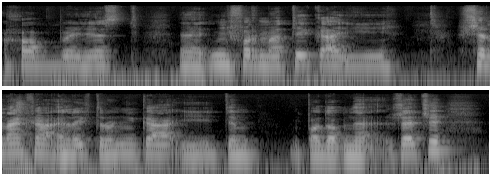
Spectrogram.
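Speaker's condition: Cerebral palsy; wheelchair user

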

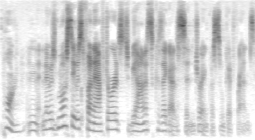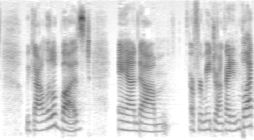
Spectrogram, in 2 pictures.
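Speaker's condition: No condition

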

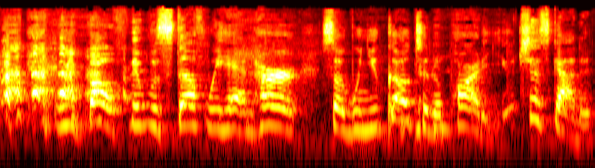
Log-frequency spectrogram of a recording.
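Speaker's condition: No condition

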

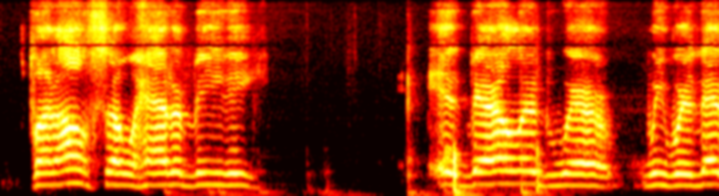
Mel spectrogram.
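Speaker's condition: Parkinson's disease; diagnosed over 9 years ago

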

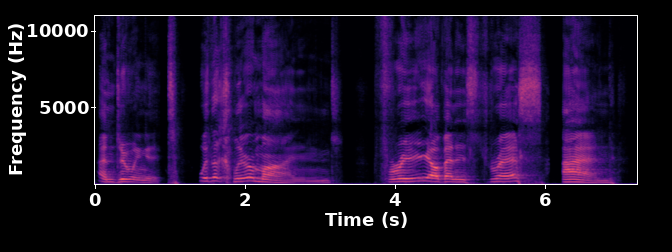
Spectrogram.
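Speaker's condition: Spastic quadriplegic cerebral palsy, severe

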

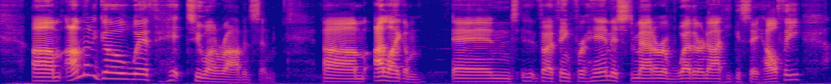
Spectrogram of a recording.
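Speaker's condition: No condition

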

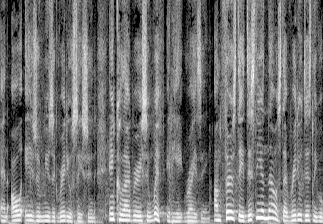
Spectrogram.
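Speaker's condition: No condition

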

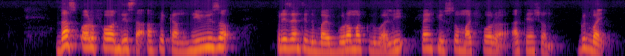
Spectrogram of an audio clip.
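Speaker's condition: No condition

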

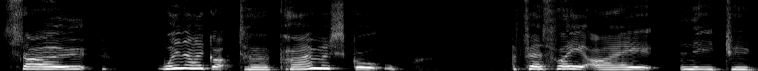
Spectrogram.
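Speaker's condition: Ataxic cerebral palsy; balance

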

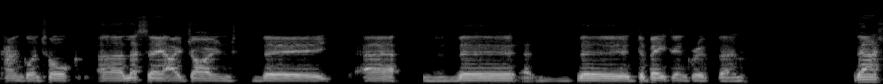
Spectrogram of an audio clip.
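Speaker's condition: Stutter; persistent stutter that does not fade, ongoing long-term self-management; much improved but still present, self-managed with rhythmical thinking pacing and tongue twisters; repeats parts of words, blocks on words, stuck on certain sounds, worse with stress, slows to beat; repeated words, prolonged sounds

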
